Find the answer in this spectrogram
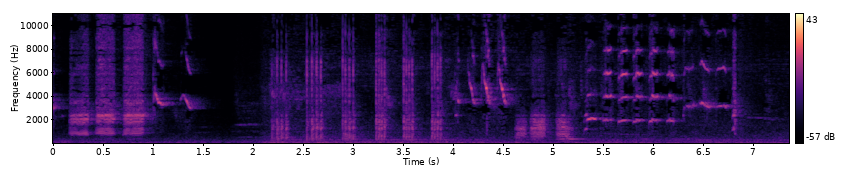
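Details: Energetic male Javan myna song intended to trigger singing in other mynas: grating buzzes, a short gap, then rapid rasping pulses leading into fast high chattering notes.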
